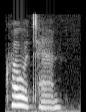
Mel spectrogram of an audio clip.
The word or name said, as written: croatan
